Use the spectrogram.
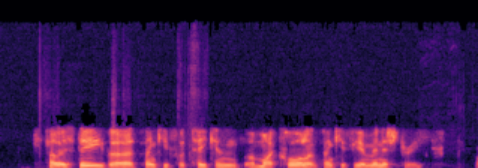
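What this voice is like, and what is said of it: English accent. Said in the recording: “You're the Texan with the English accent”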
